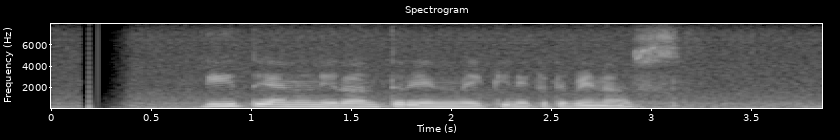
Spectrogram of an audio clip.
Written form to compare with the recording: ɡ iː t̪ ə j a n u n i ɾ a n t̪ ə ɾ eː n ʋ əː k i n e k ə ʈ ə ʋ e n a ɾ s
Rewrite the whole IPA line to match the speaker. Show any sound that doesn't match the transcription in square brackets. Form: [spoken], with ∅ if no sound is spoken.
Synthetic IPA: ɡ iː t̪ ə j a n u n i ɾ a n t̪ ə ɾ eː n ʋ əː k i n e k ə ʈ ə ʋ e n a [∅] s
